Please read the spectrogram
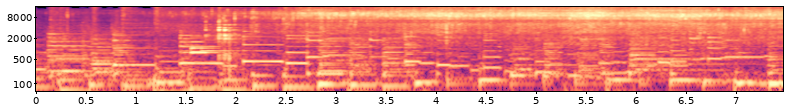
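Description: Butter sizzling as it melts into hot caramelised sugar in a frying pan while a spatula stirs it in. The sizzle grows louder about two and a half seconds in, over background music.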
